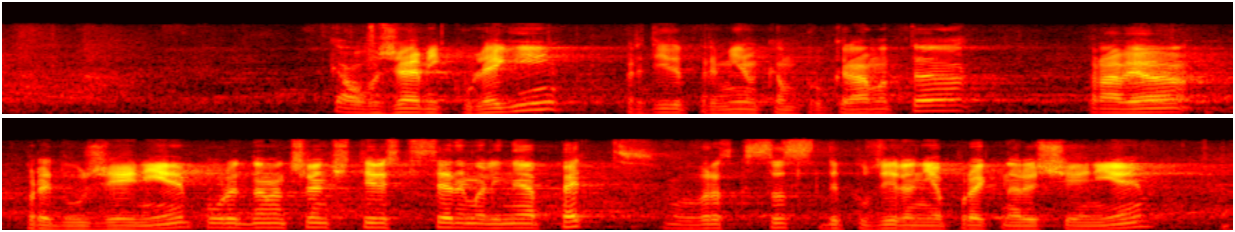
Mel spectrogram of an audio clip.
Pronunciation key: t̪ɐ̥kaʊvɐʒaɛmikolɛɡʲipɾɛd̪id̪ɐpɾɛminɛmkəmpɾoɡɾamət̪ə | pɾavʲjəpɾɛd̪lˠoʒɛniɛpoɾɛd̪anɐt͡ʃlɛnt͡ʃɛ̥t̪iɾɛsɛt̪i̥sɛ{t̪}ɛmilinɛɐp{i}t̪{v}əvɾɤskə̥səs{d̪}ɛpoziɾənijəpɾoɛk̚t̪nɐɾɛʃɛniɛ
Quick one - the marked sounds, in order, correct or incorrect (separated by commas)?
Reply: incorrect, incorrect, correct, correct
